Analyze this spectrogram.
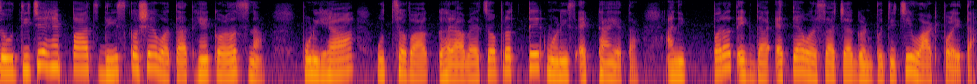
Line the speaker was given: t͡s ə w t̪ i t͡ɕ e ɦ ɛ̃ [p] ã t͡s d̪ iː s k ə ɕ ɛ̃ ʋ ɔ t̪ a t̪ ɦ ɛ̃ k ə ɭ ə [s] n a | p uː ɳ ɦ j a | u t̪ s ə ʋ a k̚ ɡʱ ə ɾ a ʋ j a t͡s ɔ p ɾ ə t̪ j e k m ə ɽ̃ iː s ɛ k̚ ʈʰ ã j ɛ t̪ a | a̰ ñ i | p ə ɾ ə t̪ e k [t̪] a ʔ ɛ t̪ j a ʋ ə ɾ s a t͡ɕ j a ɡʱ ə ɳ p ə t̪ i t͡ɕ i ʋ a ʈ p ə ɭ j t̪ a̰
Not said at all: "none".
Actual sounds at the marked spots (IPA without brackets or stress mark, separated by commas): p, t͡s, d̪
